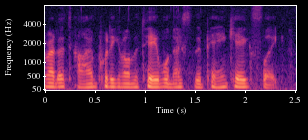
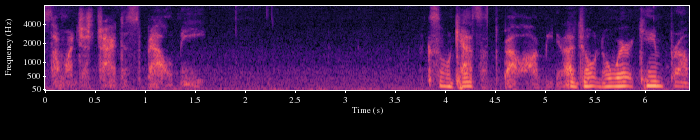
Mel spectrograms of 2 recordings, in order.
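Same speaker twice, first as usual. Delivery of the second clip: hushed, breathy, barely voiced secretive whisper; 3 semitones higher, 6 dB quieter than usual. Leaning in close and gesturing everyone to lean in, the character speaks, whispering. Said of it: "I'm gonna whisper".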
